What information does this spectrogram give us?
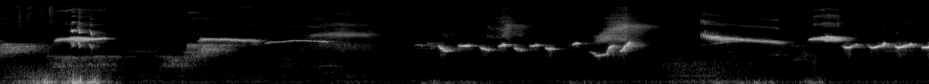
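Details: White-rumped shama song used as bait to set other shamas singing. Sustained whistles and quick trilled notes, with sharp rising sweeps and a low rumble at the start.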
